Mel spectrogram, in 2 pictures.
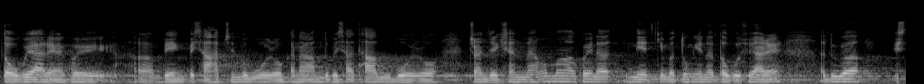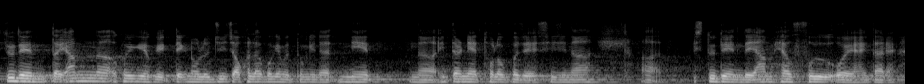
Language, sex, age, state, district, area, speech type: Manipuri, male, 18-30, Manipur, Kakching, rural, spontaneous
